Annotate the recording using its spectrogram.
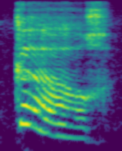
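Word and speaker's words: corps: Le cœur. Le cœur. Now, if you listen to my pronunciation, you will notice you don't say the P or the S.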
